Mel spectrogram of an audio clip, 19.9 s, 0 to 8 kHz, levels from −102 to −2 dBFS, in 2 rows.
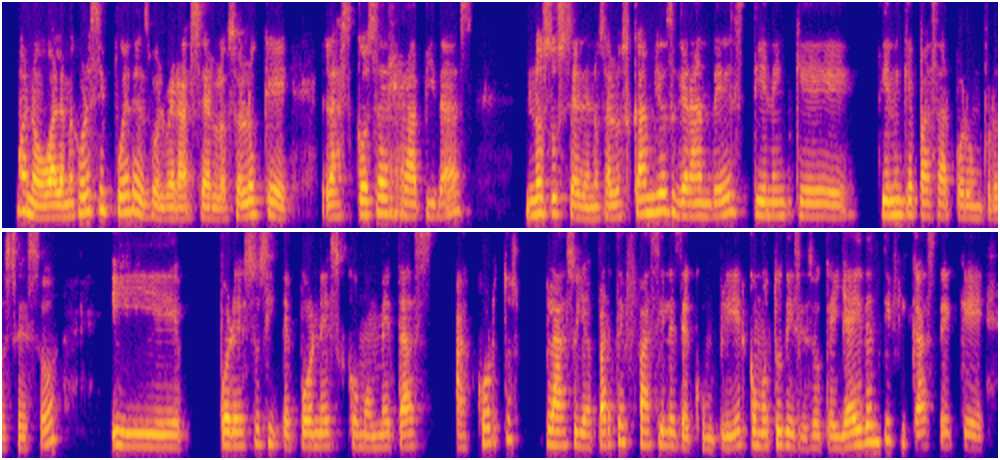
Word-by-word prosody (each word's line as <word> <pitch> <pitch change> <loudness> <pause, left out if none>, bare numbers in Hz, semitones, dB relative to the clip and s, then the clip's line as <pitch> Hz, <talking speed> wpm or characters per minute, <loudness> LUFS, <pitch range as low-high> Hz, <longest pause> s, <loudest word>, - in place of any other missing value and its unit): Bueno, 235 -10 +6
o 155 - +9
a - - +9
lo 160 - +7
mejor 210 +7 +2
sí 245 +3 0
puedes 220 -6 +2
volver 145 -3 +1
a - - +6
hacerlo, 145 -3 0
solo 185 +3 +2
que 170 -8 0 0.3
las 165 0 0
cosas 200 +2 +4
rápidas 180 +7 -1 0.5
no 200 +3 +4
suceden, 195 -8 0
o - - -5
sea, 155 +1 0
los 165 +2 -2
cambios 215 +4 +4
grandes 180 +4 +1
tienen 175 -1 -1
que 170 0 -2 0.2
tienen 185 0 +4
que 190 0 0
pasar 170 -2 -1
por 160 -1 -2
un 150 -1 -5
proceso, 145 - -5 0.5
y 165 -3 0 0.3
por 180 -1 +5
eso 180 +2 -2
si 195 -1 -7
te 165 - -4
pones 170 0 -1
como 160 -3 -6
metas 165 +2 -3 0.2
a 155 - -5
cortos 250 +5 -5 0.2
plazo 180 -2 +2
y 170 - -2
aparte 175 +6 -1
fáciles 180 -5 -3
de - - -1
cumplir, 185 - -5
como 175 -1 -2
tú 185 - +1
dices, 160 -5 -5
okey, 150 -1 -5
ya 165 +3 +4
identificaste 195 -5 -1
que 155 -4 -5
175 Hz, 160 wpm, -20 LUFS, 165-195 Hz, 0.5 s, o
